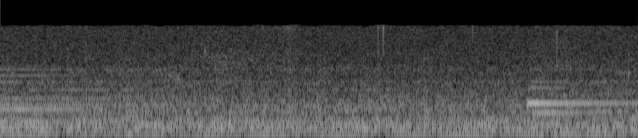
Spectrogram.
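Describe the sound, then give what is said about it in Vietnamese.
Steady, dense patter of rain fills the scene, a continuous soft hiss with no pauses, moderately loud and even throughout, with no voices. “trộn lẫn với tiếng mưa rả rích, làm cho những cảm xúc trong tôi cứ trực vỡ òa.”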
